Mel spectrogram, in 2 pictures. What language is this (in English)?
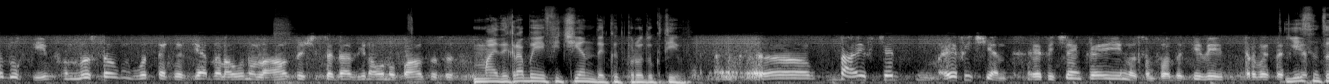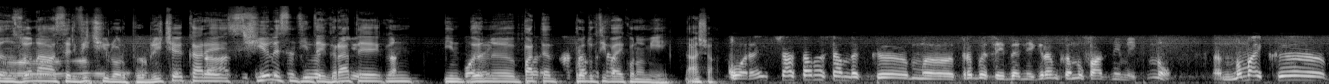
Romanian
